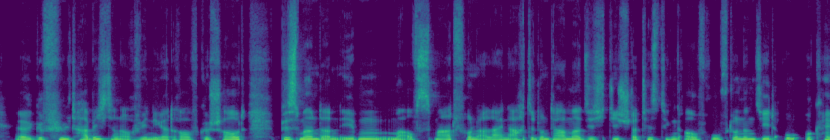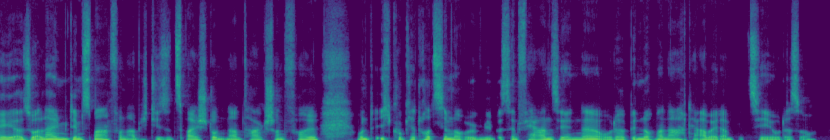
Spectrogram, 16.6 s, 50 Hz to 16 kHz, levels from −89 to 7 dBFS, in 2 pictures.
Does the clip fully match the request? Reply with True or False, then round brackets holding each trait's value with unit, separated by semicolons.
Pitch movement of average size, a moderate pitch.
False (4.3 semitones; 100 Hz)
